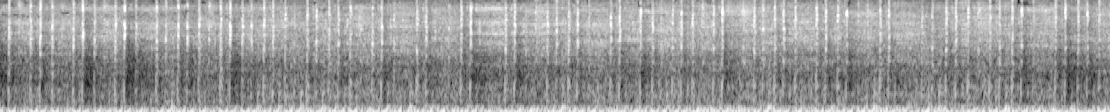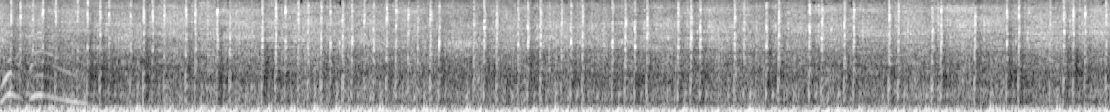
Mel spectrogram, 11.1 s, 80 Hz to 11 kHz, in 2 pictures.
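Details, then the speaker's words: 2010 Harley-Davidson Softail Standard with S&S Twin Cam engine and Blow Performance exhaust, first start after rebuild on third attempt, after a tiny aluminium shave fixed a no-start; loud, deep, lumpy V-twin idle, steady rhythm, no misses or rattles: normal idle. "I don't know if this is going to equate, but it's loud."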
